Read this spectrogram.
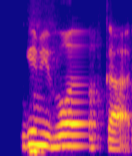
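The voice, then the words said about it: Put-on Russian/Eastern European accent. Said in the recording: “they sound exactly like that ... Russian dialect ... strip club Russian girl”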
